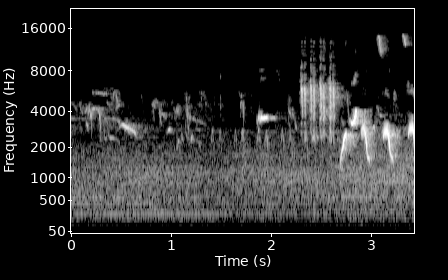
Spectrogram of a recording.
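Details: Nightingale song fragment: faint scattered chirps and whistles, then near the end a quick burst of loud, sharp, downward-slurred notes.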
